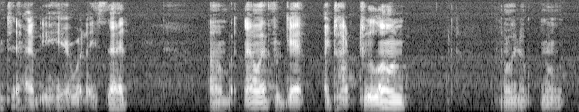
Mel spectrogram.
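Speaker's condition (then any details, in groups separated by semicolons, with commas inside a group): Brain injury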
